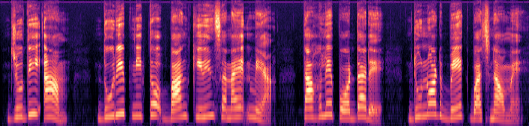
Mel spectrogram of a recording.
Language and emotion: Santali, neutral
